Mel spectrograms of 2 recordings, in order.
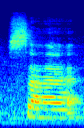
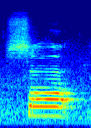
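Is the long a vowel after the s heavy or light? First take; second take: light; heavy. First: The long a vowel sounds light and thin. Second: The long a vowel sounds heavy and full. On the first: The speaker calls it wrong. "I'm not going to say sa" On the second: The speaker calls it right. "the alif will be also مفخم"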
